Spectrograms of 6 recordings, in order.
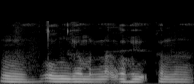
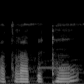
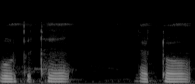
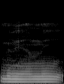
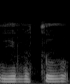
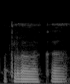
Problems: background sounds at intervals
